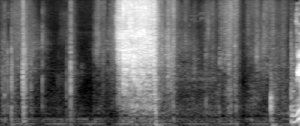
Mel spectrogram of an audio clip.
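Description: A hook-and-loop (Velcro) wrist strap over a lace-up boxing glove's laces ripped open once, a burst about half a second long near the middle. Light handling clicks and rustles of the leather glove come before and after it.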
